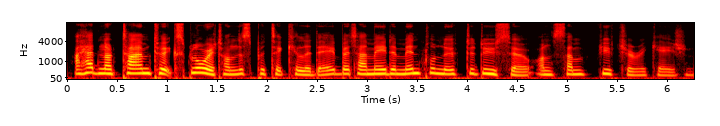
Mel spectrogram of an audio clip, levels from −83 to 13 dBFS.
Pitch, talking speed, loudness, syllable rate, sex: 205 Hz, 230 wpm, -20 LUFS, 5.7 syllables/s, female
